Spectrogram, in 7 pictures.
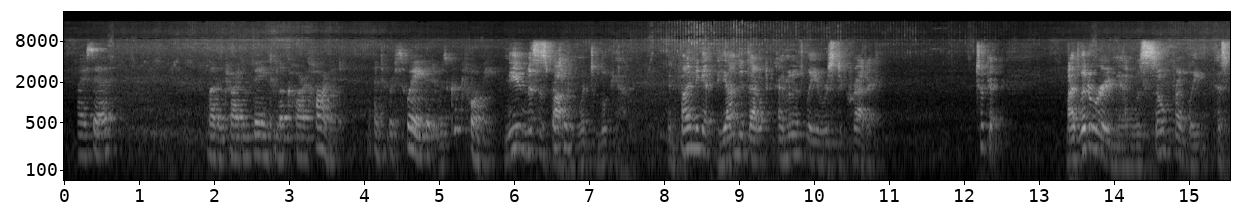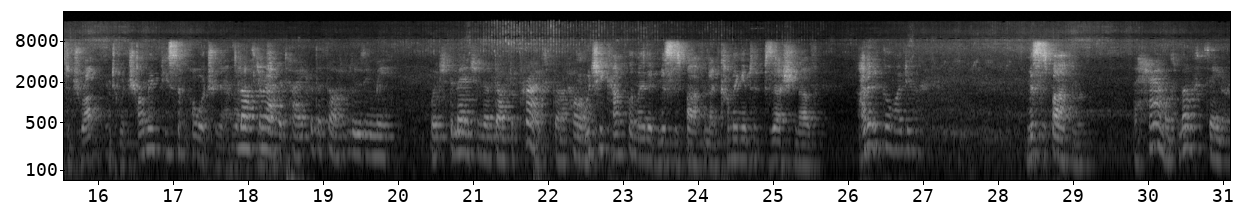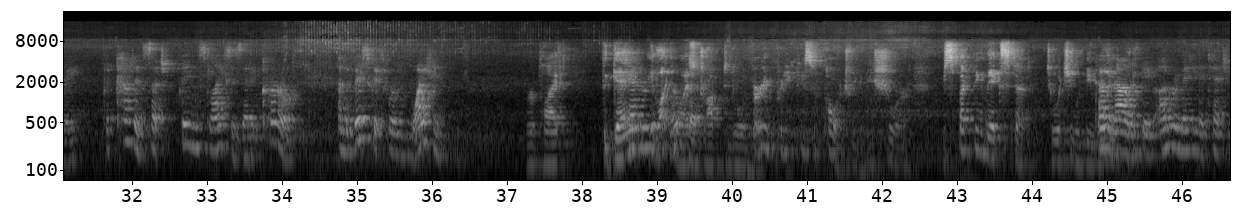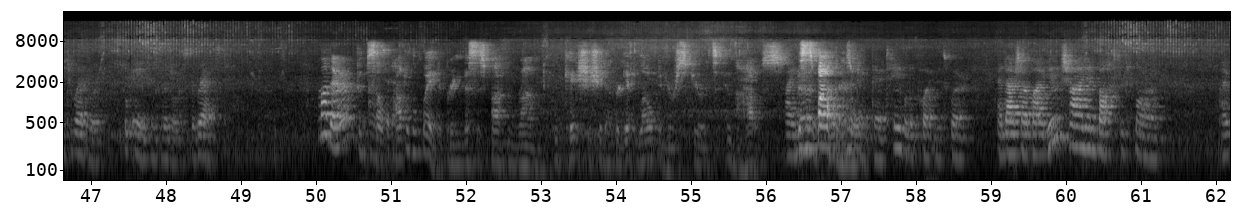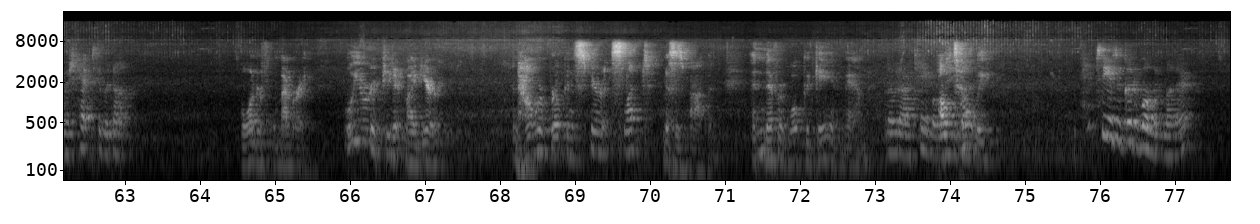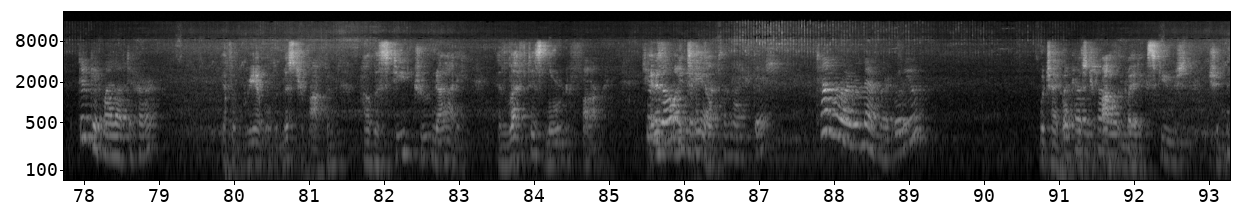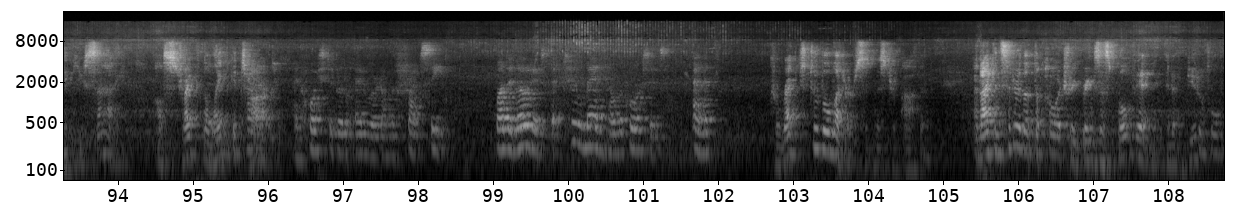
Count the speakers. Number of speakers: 2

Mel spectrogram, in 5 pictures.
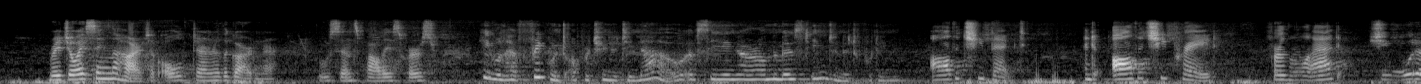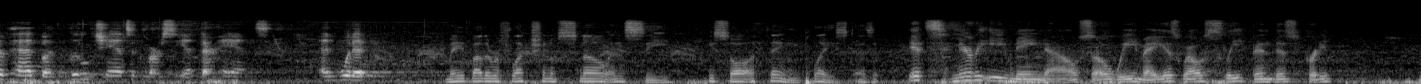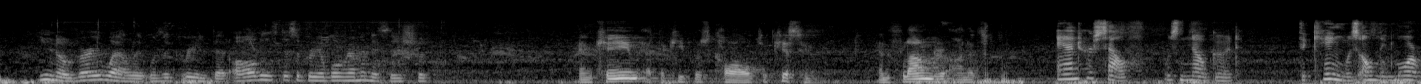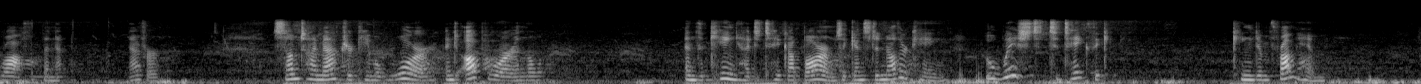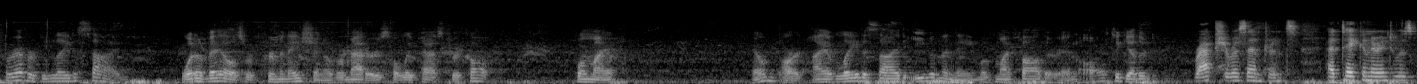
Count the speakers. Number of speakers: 8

